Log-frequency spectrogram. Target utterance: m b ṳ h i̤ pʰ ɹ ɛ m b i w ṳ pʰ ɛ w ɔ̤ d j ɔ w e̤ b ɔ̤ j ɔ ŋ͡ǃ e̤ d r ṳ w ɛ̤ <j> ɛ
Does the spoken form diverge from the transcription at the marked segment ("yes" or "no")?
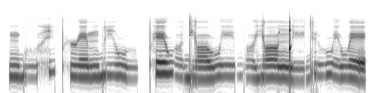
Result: yes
